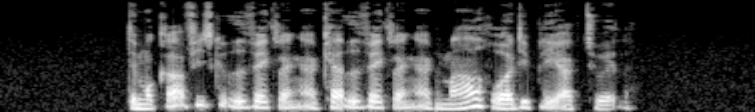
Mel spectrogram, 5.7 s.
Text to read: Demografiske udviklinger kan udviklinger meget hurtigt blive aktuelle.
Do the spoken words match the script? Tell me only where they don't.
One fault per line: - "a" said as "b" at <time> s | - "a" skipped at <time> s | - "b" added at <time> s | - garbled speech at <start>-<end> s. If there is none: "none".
none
